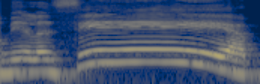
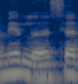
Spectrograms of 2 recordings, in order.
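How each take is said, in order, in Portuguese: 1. O acento cai na sílaba ci. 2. O acento cai na sílaba lan. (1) "ou melancia é o si que tem o som estendido" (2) "Ninguém vai mais falar melancia nessa vida ou achar que o LAM é sílaba tônica"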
